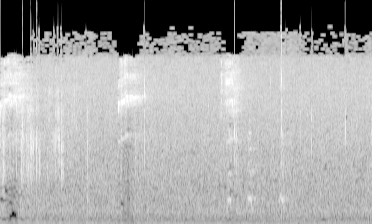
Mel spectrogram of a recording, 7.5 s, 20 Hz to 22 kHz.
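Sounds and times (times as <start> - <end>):
constant rain-like hiss: 0.0 - 7.4
Ural owl chicks begging screeches while being fed by a parent: 2.4 - 2.9, 4.4 - 5.7.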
